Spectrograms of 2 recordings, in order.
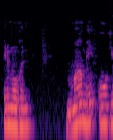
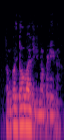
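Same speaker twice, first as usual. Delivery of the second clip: ordinary talk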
